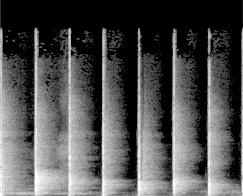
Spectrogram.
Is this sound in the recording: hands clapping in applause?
yes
